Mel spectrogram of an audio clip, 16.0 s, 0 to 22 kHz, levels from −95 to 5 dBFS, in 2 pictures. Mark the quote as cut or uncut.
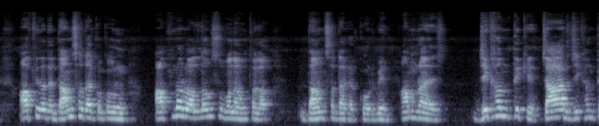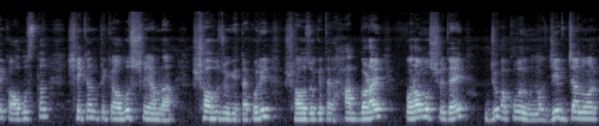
cut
